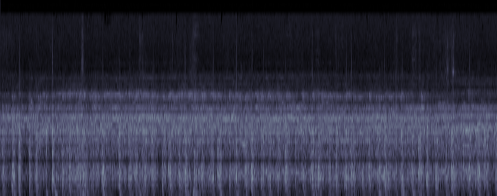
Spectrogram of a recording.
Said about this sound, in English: Radio helicopter. Fucking radio helicopter, listen to that.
